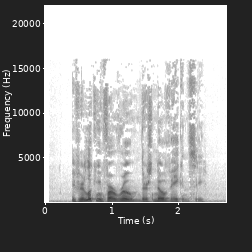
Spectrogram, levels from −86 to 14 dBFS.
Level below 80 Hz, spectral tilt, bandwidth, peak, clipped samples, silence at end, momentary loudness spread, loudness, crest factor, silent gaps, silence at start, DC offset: -44 dBFS; -6.5 dB/octave; 16.5 kHz; 0 dBFS; under 0.1%; 0.1 s; 15 LU; -18 LUFS; 18 dB; none; 0.4 s; under 0.1%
